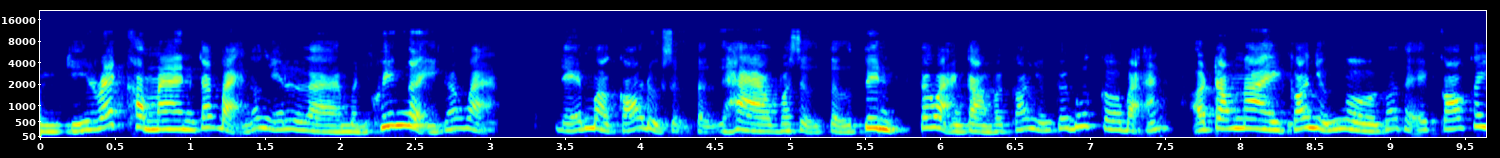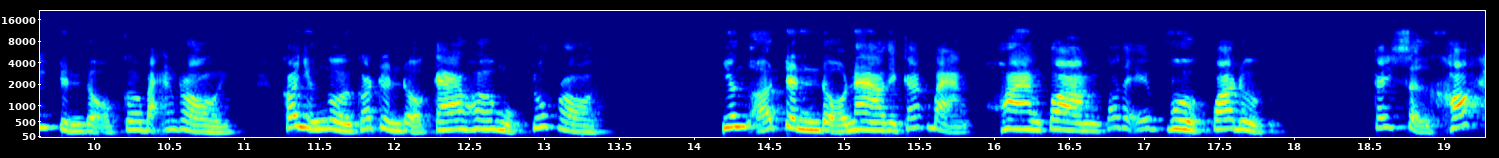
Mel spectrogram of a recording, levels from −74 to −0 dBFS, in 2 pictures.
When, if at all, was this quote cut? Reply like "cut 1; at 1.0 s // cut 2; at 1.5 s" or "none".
cut 1; at 7.6 s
